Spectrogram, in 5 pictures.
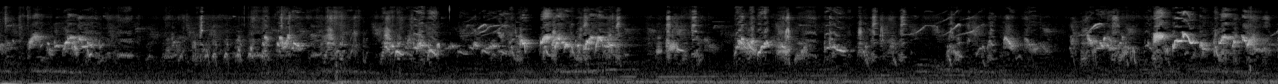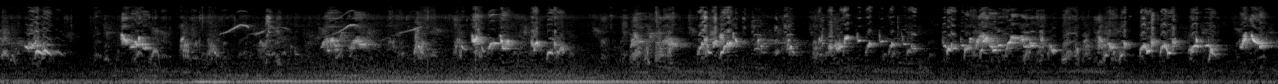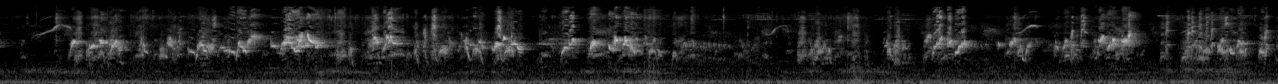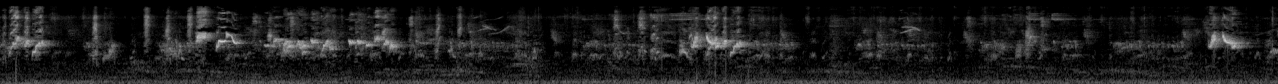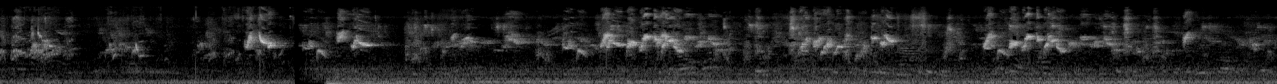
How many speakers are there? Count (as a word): zero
